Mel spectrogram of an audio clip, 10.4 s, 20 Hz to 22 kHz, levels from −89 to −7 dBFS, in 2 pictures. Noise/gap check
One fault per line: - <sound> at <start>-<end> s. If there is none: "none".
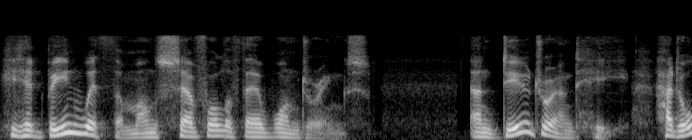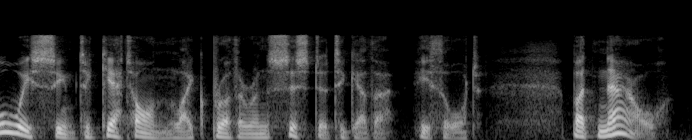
none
